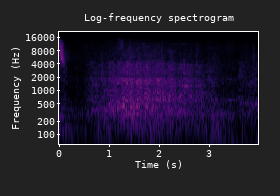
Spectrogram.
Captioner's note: laughter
